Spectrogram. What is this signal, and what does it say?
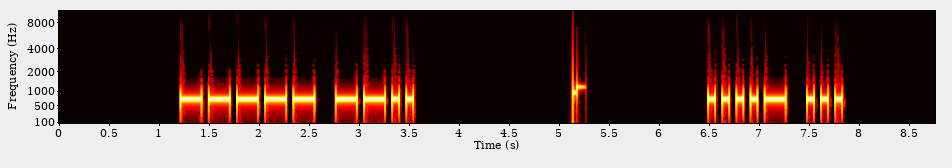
Morse code, heard as a keyed tone, about 17 wpm, 700 Hz. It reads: 0 Z 4 S
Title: Single-Letter Single-Number 17wpm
